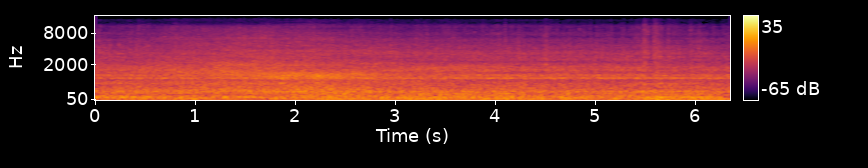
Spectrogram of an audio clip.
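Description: A car drives by on the road.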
